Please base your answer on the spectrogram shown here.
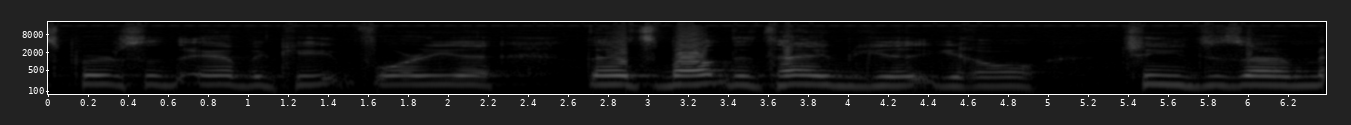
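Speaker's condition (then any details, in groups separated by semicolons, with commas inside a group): Cerebral palsy; speech impairment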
